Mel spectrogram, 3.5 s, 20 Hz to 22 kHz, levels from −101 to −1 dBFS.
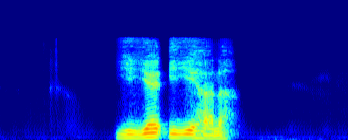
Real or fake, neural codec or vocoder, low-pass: fake; codec, 16 kHz, 0.5 kbps, X-Codec, WavLM features, trained on Multilingual LibriSpeech; 7.2 kHz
